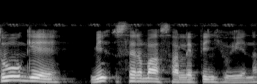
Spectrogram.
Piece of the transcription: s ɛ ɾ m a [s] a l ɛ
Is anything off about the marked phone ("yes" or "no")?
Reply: no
